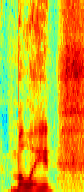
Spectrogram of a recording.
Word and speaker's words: Main: Um it's not it's melain but I mean people have their it's like Elaine but with an M on the front Main.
